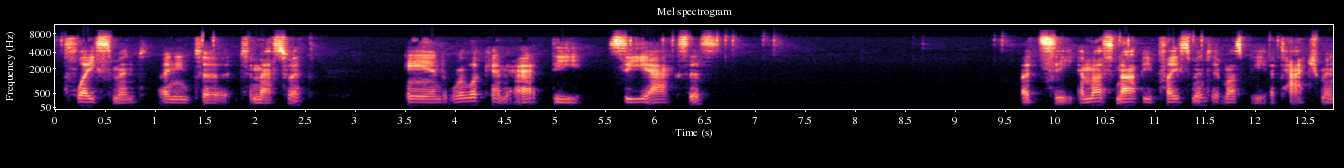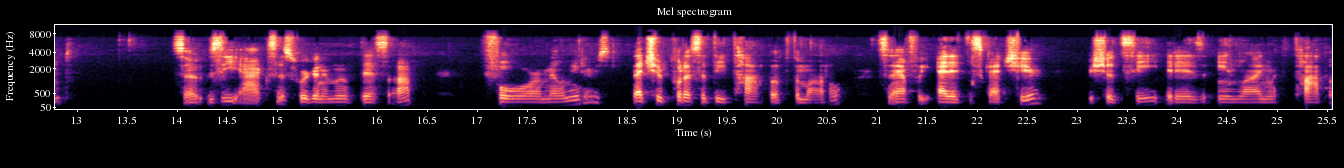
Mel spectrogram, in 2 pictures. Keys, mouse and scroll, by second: 1.4 click, 2.1 scroll down 1, 5.7 click, 6.0 click, 6.5 click, 7.1-13.5 drag, 16.7 4, 18.0 Return, 20.2 right click, 20.9 click, 21.9-25.5 middle drag.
